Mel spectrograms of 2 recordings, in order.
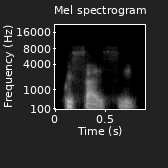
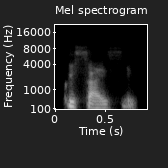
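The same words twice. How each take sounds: First: The middle consonant is a buzzing Z sound. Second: The middle consonant is a buzzing Z sound.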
